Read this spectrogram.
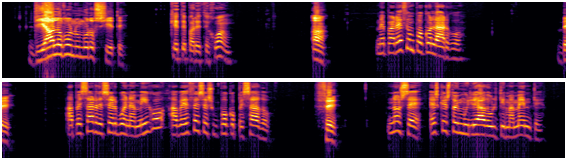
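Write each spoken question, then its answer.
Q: ¿Qué te parece, Juan?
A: B: A pesar de ser buen amigo, a veces es un poco pesado.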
